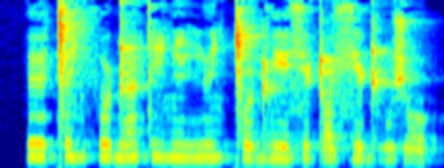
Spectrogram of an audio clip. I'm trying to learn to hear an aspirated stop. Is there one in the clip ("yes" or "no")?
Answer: no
